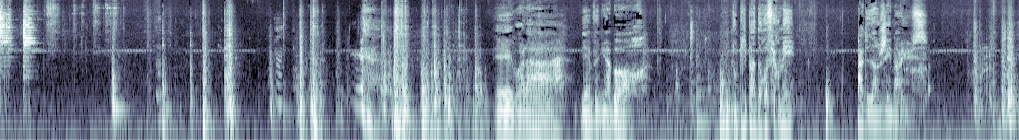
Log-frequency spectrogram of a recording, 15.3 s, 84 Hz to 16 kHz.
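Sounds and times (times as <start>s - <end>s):
locked door on a navy vessel being lifted off its hinges: 0.0s - 7.4s, 10.4s - 11.1s
speech: 7.5s - 9.7s, 10.9s - 12.0s, 12.9s - 14.0s.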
